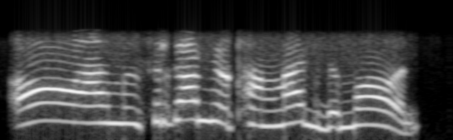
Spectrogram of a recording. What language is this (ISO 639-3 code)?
brx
